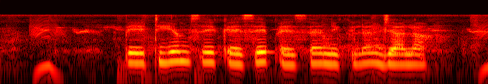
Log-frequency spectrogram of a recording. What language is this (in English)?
Bhojpuri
